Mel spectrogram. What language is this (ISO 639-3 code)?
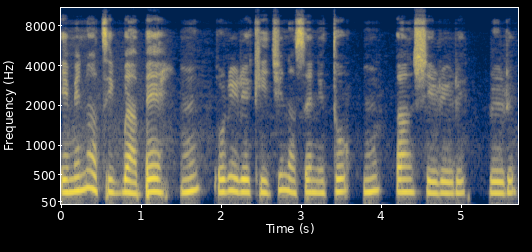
yor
